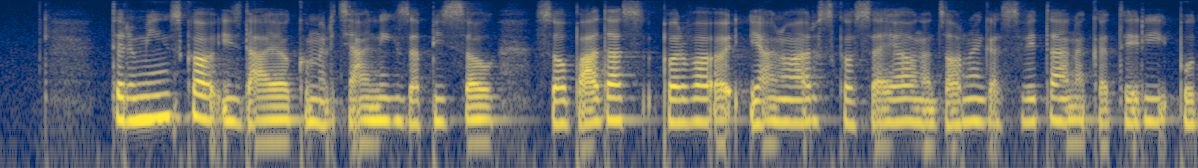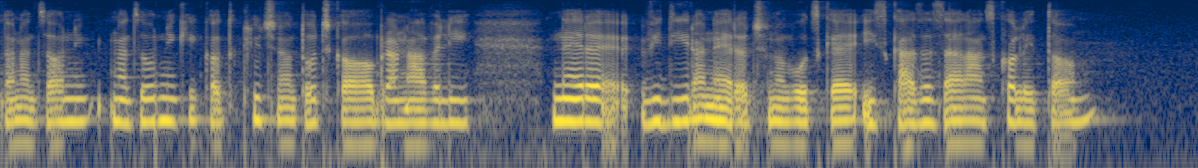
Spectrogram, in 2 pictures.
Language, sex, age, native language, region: Slovenian, female, 12-17, Slovenian, Central Slovenia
